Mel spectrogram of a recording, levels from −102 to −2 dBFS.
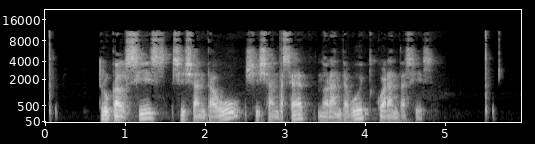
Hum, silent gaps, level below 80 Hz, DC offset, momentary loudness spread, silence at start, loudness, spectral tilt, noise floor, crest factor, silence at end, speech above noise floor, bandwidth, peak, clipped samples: none; none; -54 dBFS; under 0.1%; 18 LU; 0.7 s; -23 LUFS; -3.5 dB/octave; -86 dBFS; 22 dB; 1.1 s; 62 dB; 11.5 kHz; -4 dBFS; under 0.1%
